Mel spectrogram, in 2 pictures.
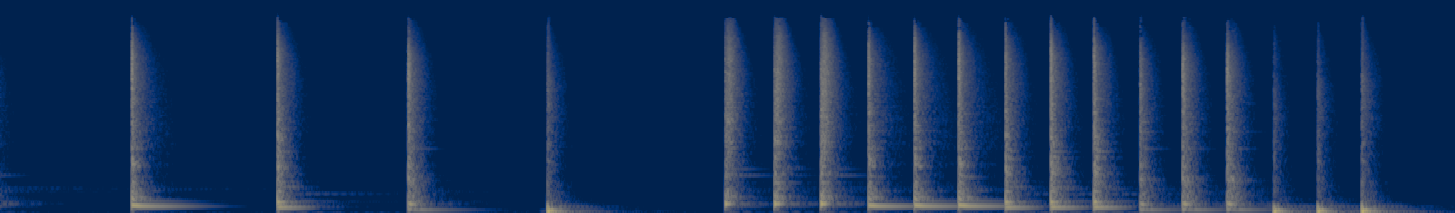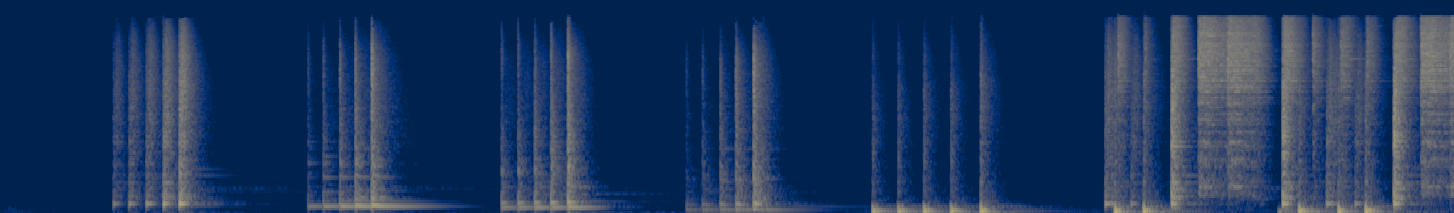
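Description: Close-miked Fibes drum kit played solo. It opens with single strokes moving down the drums from high to low, then runs of tom fills around the kit. Near the end a beat with bass drum, snare and cymbals comes in.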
